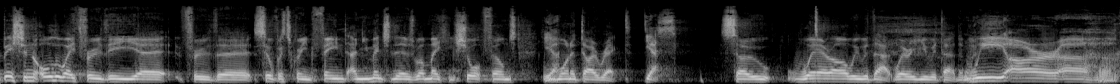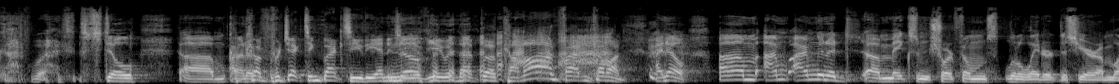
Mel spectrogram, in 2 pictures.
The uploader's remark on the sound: Live at Just For Laughs, Montreal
